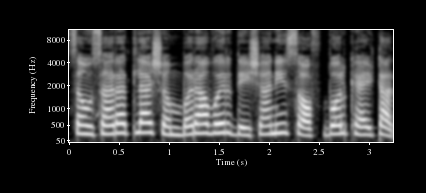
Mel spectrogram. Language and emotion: Goan Konkani, neutral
